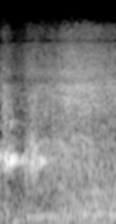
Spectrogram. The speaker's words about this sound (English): Here's the tram.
